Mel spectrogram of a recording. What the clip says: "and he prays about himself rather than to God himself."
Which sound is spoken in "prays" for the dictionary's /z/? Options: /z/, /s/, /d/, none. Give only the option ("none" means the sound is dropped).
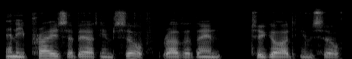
/z/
